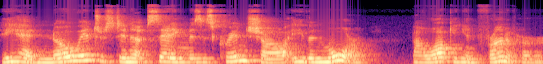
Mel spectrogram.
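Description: The clip is plain reading aloud. Its pitch moves with ordinary variation.

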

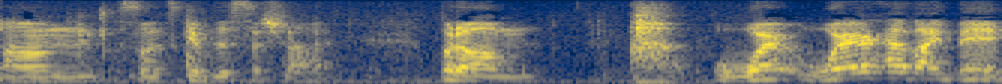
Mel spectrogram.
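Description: At a moderate pace, a man talks while light background noise is present. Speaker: college student vlogger. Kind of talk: casual vlog chat. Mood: relaxed, slightly nervous. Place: home room. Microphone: webcam.

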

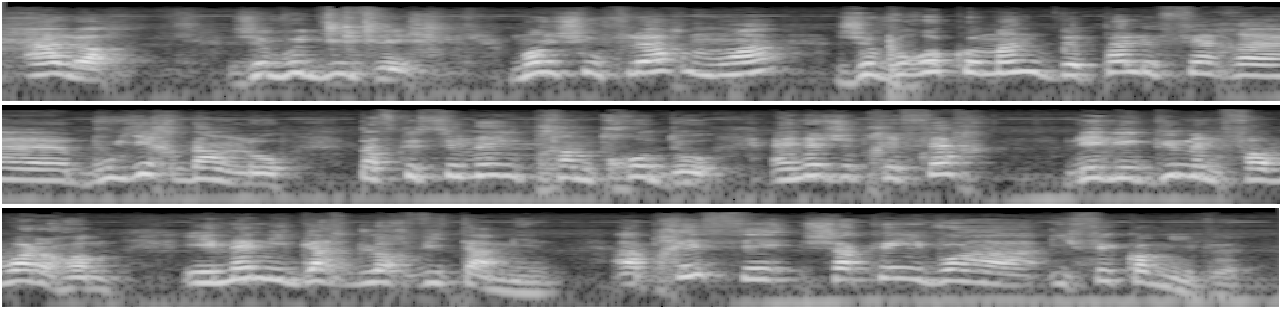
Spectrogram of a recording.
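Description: With light background noise, a man speaks at a moderate pace in a high pitch, showing ordinary pitch variation. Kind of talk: cooking tutorial. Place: kitchen. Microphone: phone near.

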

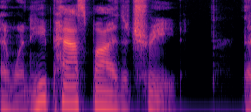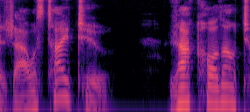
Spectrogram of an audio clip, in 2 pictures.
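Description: A natural voice reading aloud, full of lively intonation

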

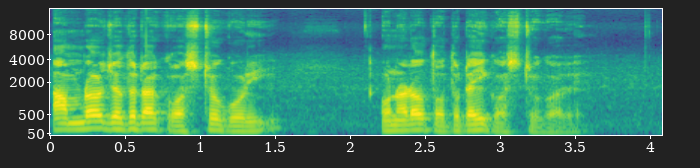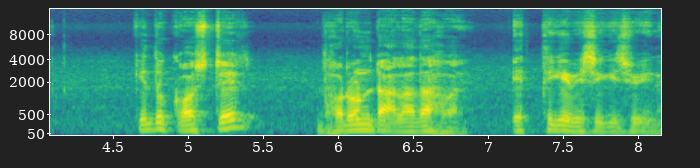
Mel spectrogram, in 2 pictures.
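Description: A man speaks at medium pitch with lively intonation. His loudness swings widely. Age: 30s. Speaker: YouTuber sharing personal opinions. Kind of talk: opinion monologue to camera. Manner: halting.

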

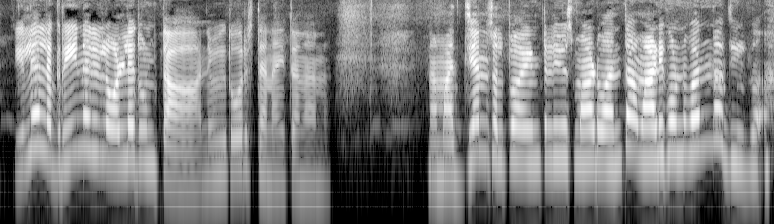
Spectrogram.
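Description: A woman with a high pitch speaks with very wide pitch swings and big swings in loudness. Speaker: vlogger. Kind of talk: casual vlog narration.

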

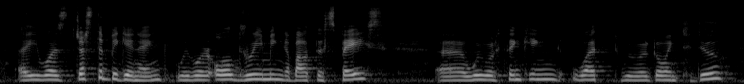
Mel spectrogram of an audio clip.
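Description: A woman's fairly high-pitched, dark, mellow voice at a fairly slow pace, with fairly even intonation. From Lebanon. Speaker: education center director. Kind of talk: conference talk. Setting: stage with audience. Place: stage. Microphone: podium.

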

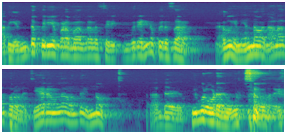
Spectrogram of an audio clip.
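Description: Room echo can be heard on this recording. The man's pitch varies in an ordinary way. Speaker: actor giving a speech at a film celebration event. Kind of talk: animated stage speech, humorous and emotional. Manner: expressive, talkative, jokey. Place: stage. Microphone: podium.

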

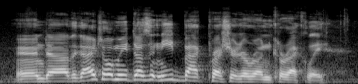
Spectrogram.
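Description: A man with very wide pitch swings over noticeable background noise. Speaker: RC hobbyist. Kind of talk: casual talk to camera. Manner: casual, profane.

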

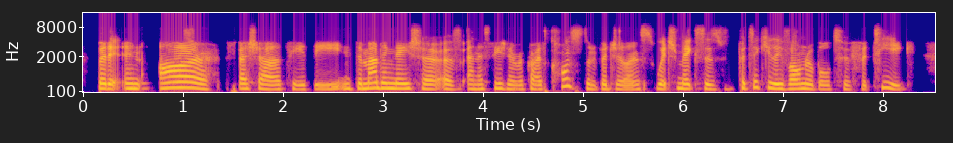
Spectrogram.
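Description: At a fairly quick pace with hardly any pauses, a woman with a fairly high pitch speaks in fairly even intonation, with a dry sound with no echo and a quiet background. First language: French. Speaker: anesthesiologist; presenter. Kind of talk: webinar presentation. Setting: video call.

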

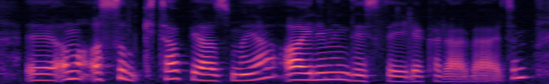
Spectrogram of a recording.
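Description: Fairly slow speech with ordinary pitch variation on a very clean recording with a silent background. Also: woman. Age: 40s. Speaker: novelist. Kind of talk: interview. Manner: hesitant, many filler sounds.

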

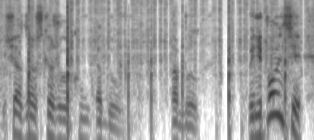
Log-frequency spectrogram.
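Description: A man with a Russian accent is heard in a dry, close sound with no echo. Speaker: video chat stranger. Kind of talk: heated debate. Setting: video call. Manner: aggressive.

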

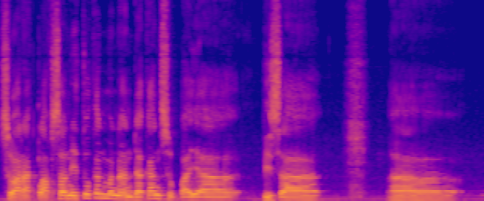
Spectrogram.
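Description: A man with a normal speaking voice talks at a medium pitch with ordinary pitch variation over light background noise. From Indonesia. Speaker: migrant worker and YouTuber; YouTuber. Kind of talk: casual interview.

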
